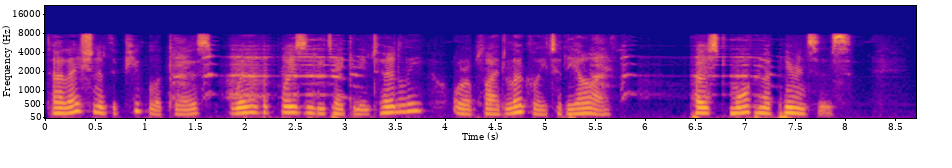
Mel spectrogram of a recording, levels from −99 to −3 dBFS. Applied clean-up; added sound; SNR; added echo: neural mask model RNNoise.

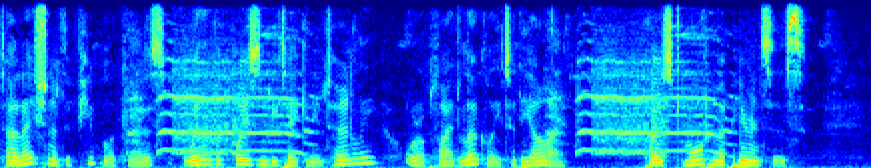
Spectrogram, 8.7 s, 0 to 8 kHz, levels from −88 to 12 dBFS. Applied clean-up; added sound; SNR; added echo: none; Bird / Chicken, rooster; 11 dB; none.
